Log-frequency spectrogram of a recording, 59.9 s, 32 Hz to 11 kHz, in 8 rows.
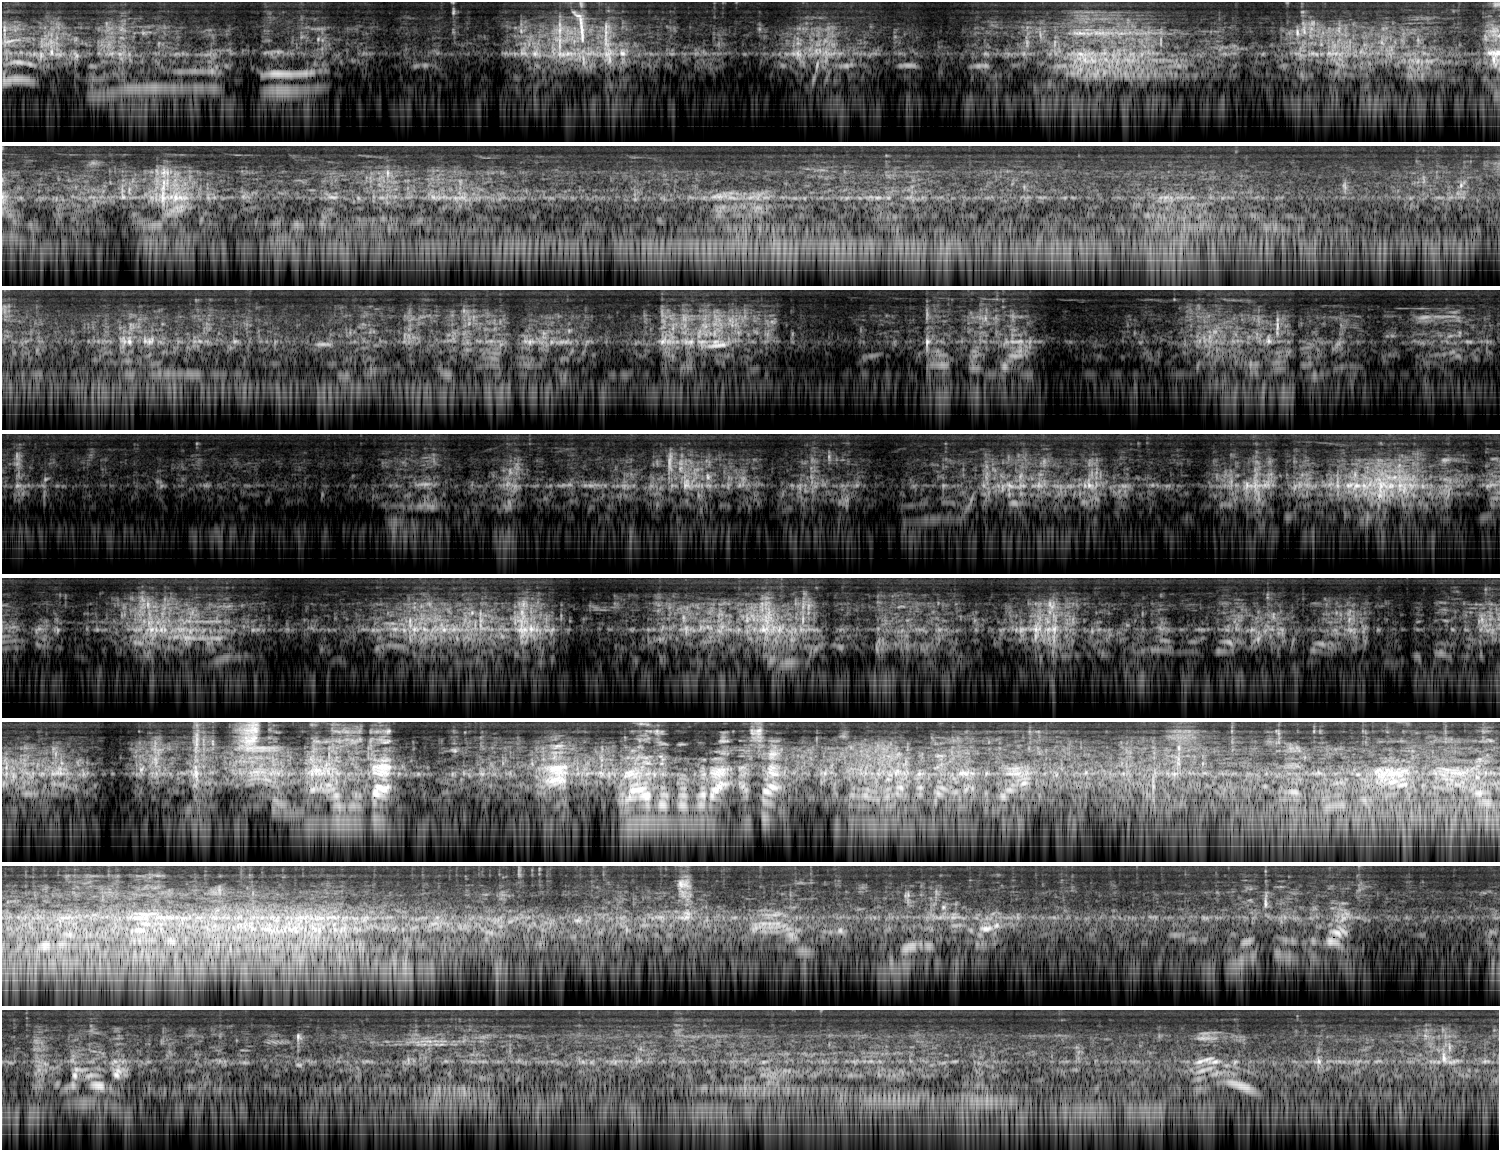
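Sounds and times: faint indistinct voices: 3.8 - 22.8, 41.5 - 59.9.

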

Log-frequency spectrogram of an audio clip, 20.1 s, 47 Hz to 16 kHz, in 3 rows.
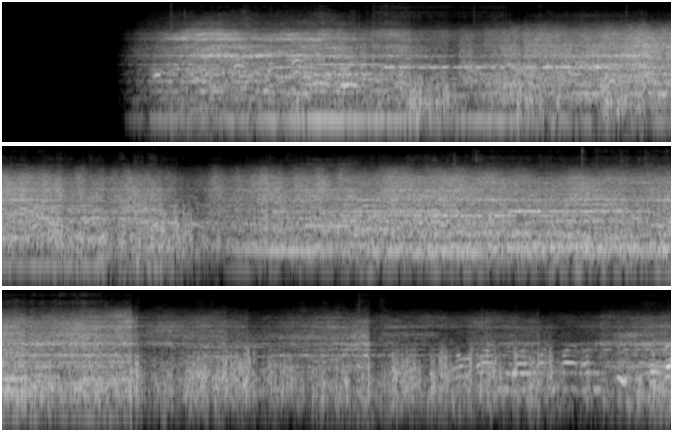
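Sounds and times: propeller aircraft droning past: 1.2 - 20.0.

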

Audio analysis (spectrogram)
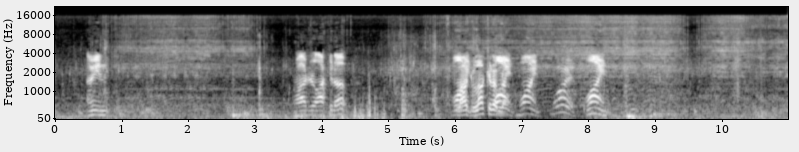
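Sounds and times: sea noise: 0.0 - 10.9
wind: 0.0 - 10.9.

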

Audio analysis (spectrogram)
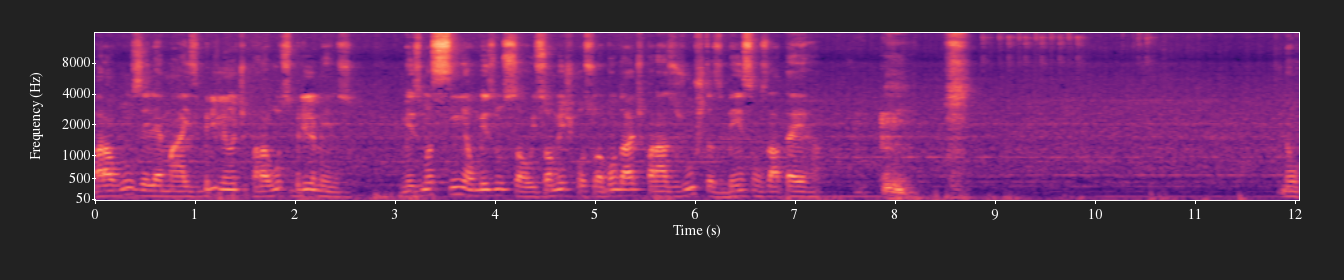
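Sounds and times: low room hum: 0.0 - 12.0
faint hiss: 8.4 - 8.9.

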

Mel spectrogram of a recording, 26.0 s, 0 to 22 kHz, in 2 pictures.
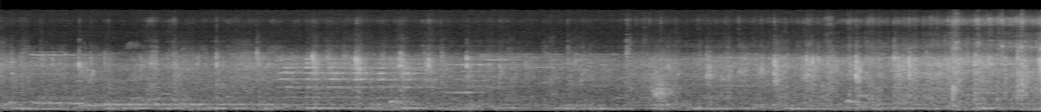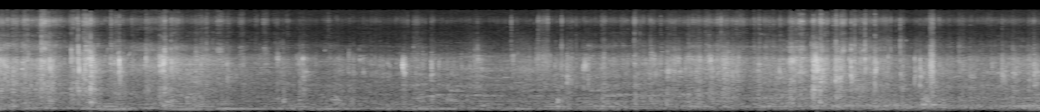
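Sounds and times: bicycle wheels crunching on concrete: 0.0 - 26.0.

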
